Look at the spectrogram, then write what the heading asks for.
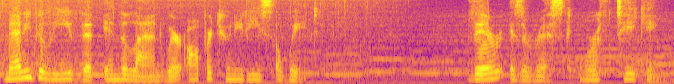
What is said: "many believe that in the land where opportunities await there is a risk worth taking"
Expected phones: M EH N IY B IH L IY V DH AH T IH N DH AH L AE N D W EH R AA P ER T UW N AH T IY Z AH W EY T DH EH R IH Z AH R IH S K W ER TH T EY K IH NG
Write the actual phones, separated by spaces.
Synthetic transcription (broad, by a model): M EH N IY B IH L IY V DH AH T IH N DH AH L AE N D W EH R AA P ER T UW N AH T IY Z AH W EY T DH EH R IH Z AH R IH S K W ER TH T EY K IH NG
